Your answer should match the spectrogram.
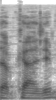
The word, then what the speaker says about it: Abkhazia: Oh, see, am I saying it wrong? – You said wrong. I said it wrong. – No, my joke. I think it is Abkhazia, but good for them.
